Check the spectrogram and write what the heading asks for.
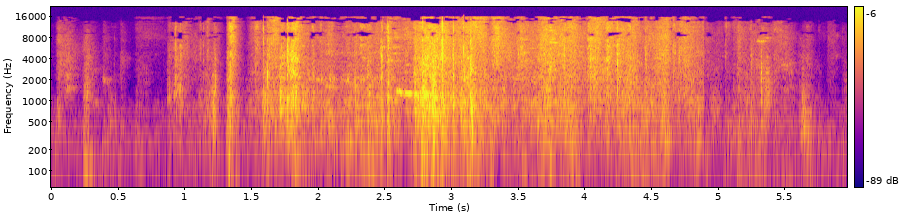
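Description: Paper fast-food bag and food wrappers rustling and crinkling as takeout is unpacked, with the loudest crackle about three seconds in.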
